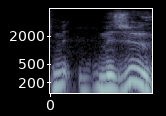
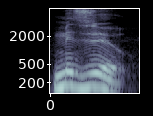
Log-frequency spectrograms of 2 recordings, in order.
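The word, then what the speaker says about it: Mizzou: never get it right how do I pronounce it Andrew claven it's mizou they call mizou mizou that's stupid that's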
